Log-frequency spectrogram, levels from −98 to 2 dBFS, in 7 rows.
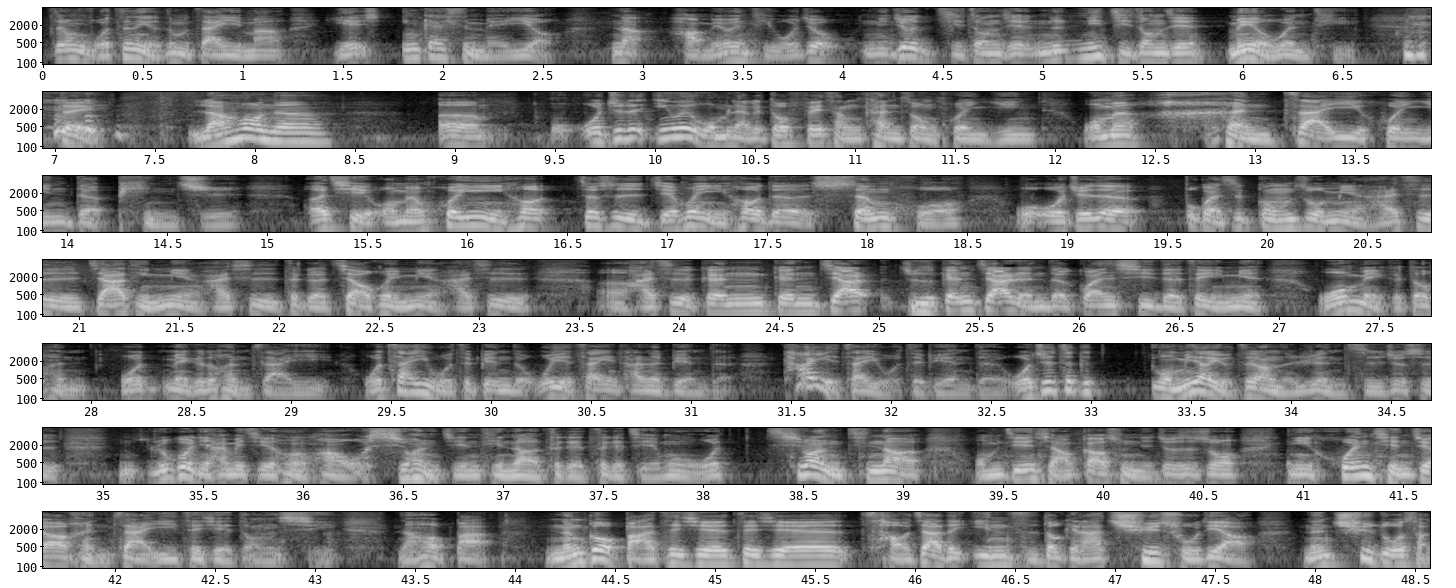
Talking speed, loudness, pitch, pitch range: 315 characters per minute, -26 LUFS, 120 Hz, 95-140 Hz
